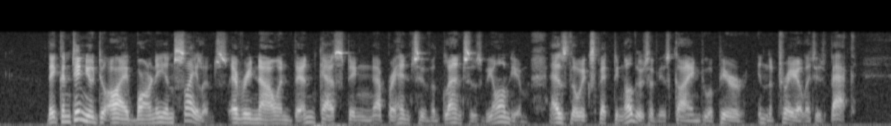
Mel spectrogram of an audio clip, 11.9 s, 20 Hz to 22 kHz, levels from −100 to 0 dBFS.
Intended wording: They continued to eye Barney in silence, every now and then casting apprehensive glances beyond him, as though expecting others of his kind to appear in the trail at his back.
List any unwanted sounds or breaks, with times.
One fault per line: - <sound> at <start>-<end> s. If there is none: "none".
none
